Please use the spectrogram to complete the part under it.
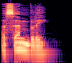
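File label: "assembly", British English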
